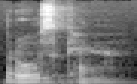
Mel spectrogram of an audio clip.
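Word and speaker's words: русская: be ruth cash cola can you hear how i pronounce rusker i eat one as ruska you rather write it with double s but pronounce it with one as ruth cash cola my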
